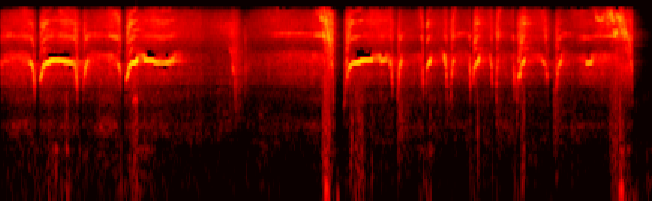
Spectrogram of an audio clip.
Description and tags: Insulation Board Scraping Against Glass Various
Smash, Friction, Hit, Boom, Impact, Bang, Tool, Crash, Plastic, Steel, Tools, Metal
